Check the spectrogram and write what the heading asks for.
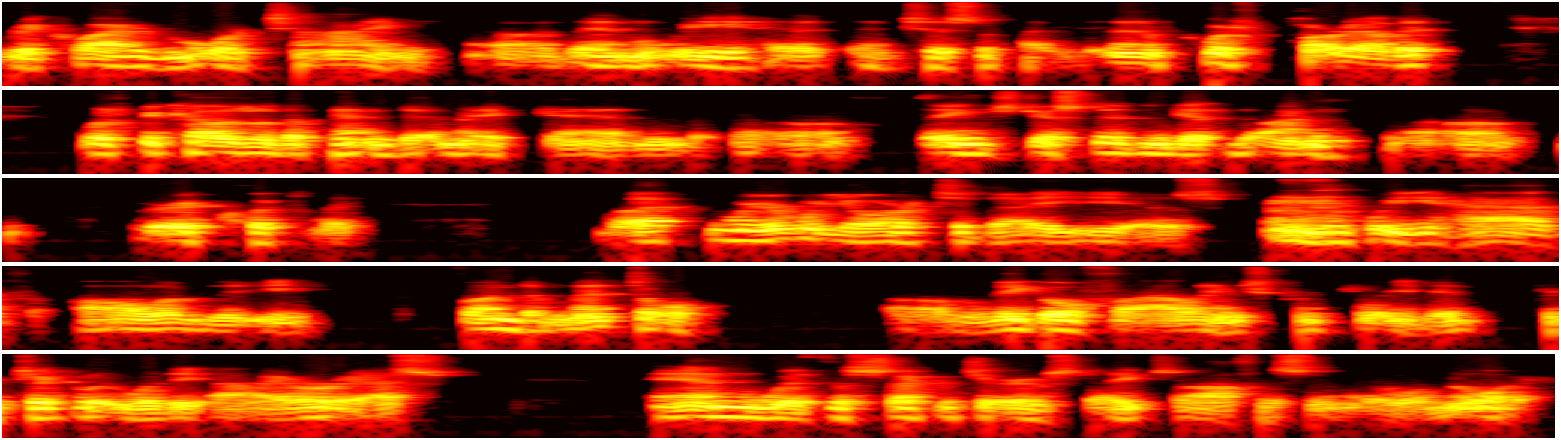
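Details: Man who counts himself among people with spasmodic dysphonia; spasmodic dysphonia.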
